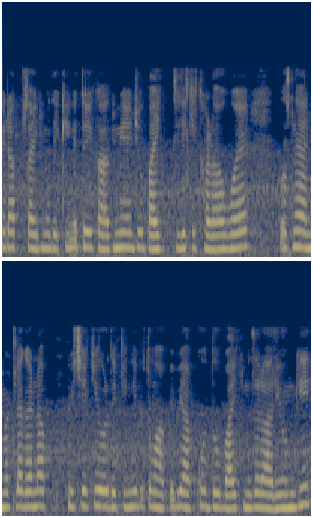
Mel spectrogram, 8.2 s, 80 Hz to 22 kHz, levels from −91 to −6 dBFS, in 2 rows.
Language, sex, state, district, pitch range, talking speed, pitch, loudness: Hindi, female, Uttar Pradesh, Etah, 220-235 Hz, 230 wpm, 230 Hz, -33 LUFS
